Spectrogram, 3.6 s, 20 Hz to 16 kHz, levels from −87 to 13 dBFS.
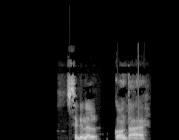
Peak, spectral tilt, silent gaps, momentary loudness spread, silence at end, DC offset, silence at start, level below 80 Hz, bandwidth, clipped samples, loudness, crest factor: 0 dBFS; -3 dB/octave; 2.07-2.28 s; 7 LU; 0.65 s; under 0.1%; 1.35 s; -58 dBFS; 11 kHz; under 0.1%; -12 LUFS; 14 dB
